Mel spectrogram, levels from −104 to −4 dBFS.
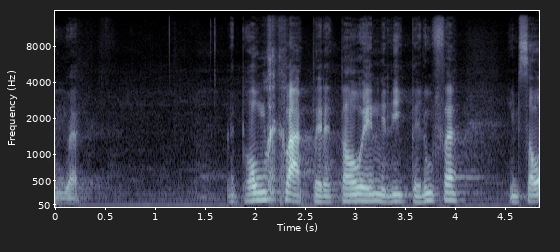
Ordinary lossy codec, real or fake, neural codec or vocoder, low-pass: none; fake; codec, 44.1 kHz, 2.6 kbps, SNAC; 14.4 kHz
